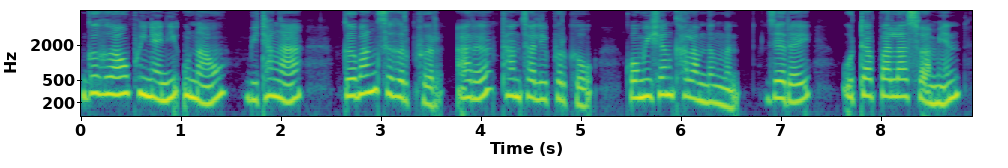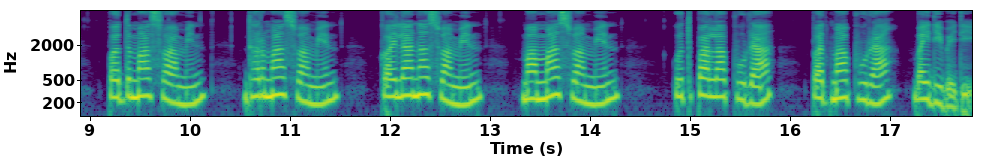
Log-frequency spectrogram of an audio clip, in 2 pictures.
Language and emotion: Bodo, neutral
